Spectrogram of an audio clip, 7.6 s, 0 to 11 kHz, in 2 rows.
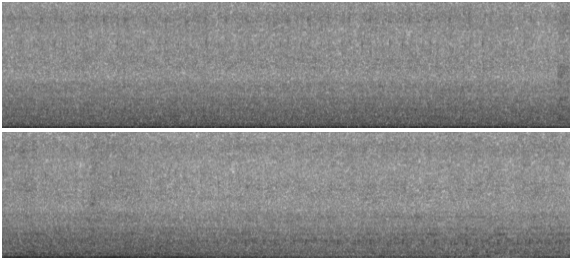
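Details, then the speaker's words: Pontiac GTO V8 idling after a 10-minute break-in and valve lash adjustment (loose rockers tightened until quiet plus a quarter turn; timing roughly six degrees): smooth, steady low burble, no ticking, valvetrain quiet; normal idle. "that side had a loose one this one had a loose one this side just didn't respond and after that got quiet it was a lot better"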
